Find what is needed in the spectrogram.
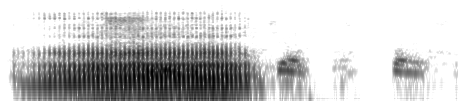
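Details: A sleeping pet dog: one loud, buzzy, fluttering snore over a second, likened to a fart, then a few softer snuffling breaths; snoring.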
